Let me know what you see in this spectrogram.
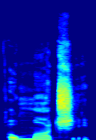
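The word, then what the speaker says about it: Omarchy: Omachi. The R is silent.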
